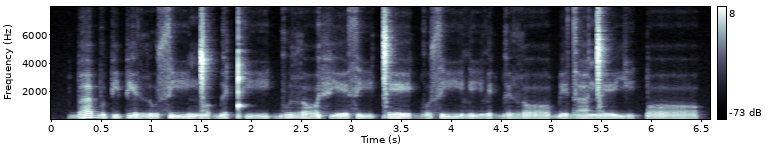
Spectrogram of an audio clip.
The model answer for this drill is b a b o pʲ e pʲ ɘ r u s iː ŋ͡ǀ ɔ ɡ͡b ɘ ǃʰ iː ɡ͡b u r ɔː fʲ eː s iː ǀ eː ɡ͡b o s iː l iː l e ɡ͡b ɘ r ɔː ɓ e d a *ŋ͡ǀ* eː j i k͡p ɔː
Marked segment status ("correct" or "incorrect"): correct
